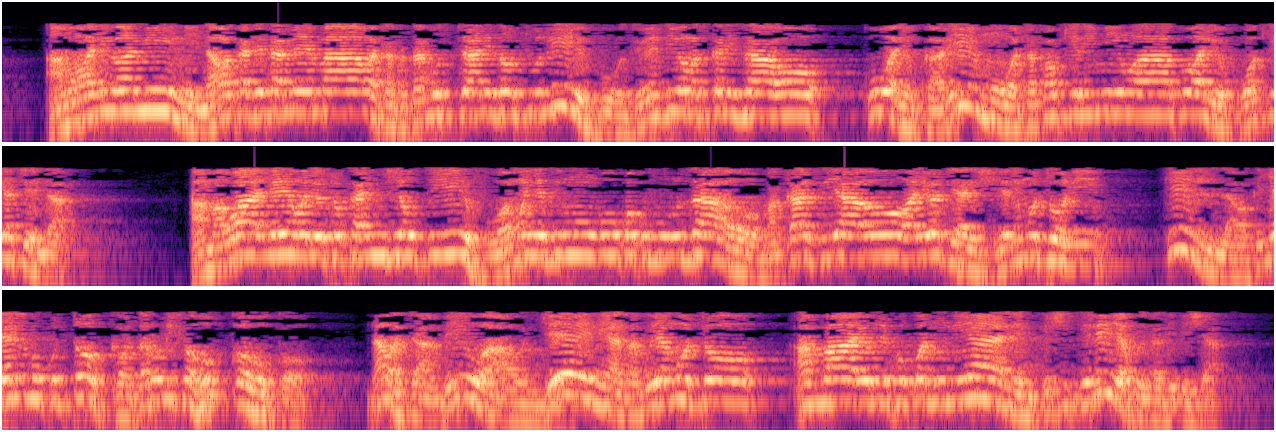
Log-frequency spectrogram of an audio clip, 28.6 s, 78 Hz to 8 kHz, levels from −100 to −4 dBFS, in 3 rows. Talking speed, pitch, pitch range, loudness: 110 wpm, 205 Hz, 195-215 Hz, -16 LUFS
